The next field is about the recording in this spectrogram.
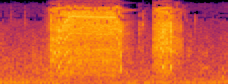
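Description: A power screwdriver drives screws while its user stands on a ladder, giving two loud whirring bursts, a long one followed by a shorter one, with nothing else prominent.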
